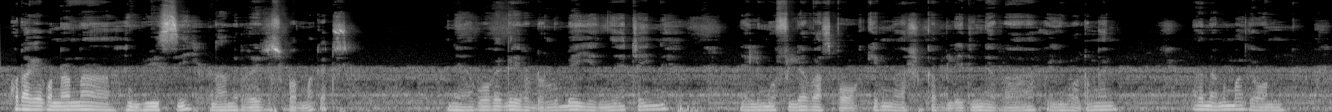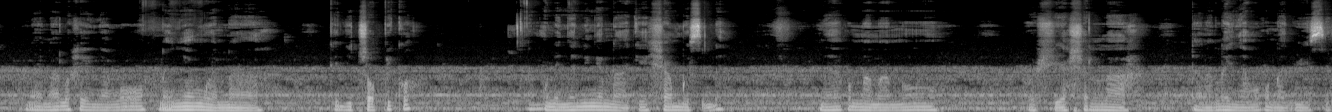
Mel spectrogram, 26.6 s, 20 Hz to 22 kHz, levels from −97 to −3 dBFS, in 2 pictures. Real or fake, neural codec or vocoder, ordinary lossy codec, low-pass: real; none; none; none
